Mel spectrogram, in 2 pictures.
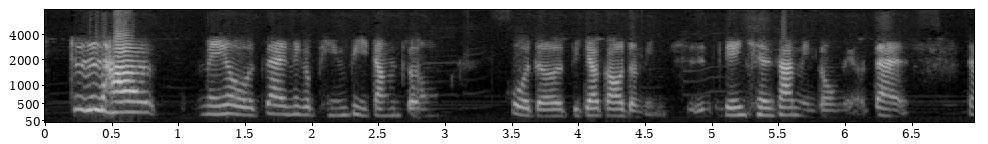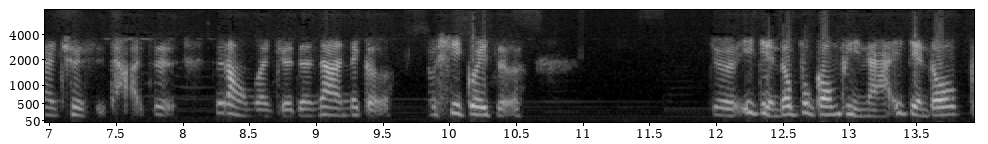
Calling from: Taipei, Taiwan; 我是台北的

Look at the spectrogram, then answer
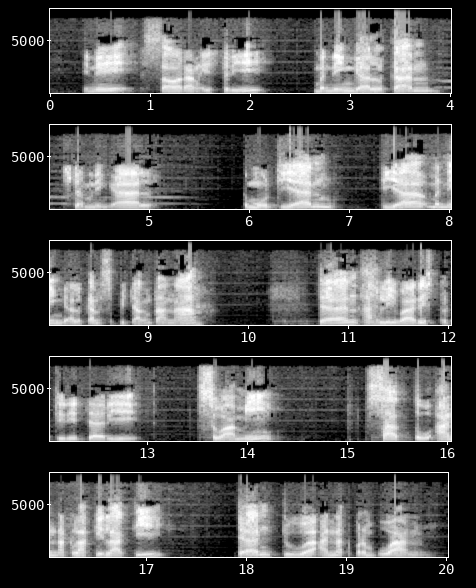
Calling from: Pemalang, Central Java, Indonesia; Pemalang.

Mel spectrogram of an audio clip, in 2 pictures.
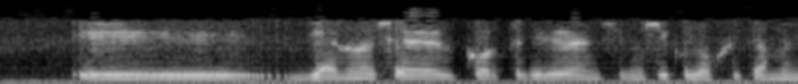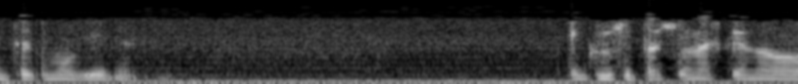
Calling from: Valencia, Valencian Community, Spain; Mire, yo le llamo desde Valencia.

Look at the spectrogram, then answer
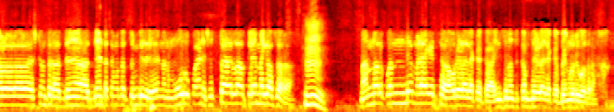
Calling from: Udbal, Karnataka, India; ನಮ್ಮ ಉದ್ಬಳ ಪಂಚಾಯತ್ ಆಗ್ತೀವಿ ಬರುತ್ತೆ ನಮ್ಮೂರು. ಉದ್ಬಳ ಪಂಚಾಯತ್ಗೆ ಅಂದ್ರೆ ನಮ್ಮ ಉಳ್ಳೂರು ಹೋಬಳಿಗೆ

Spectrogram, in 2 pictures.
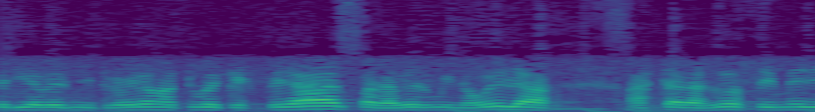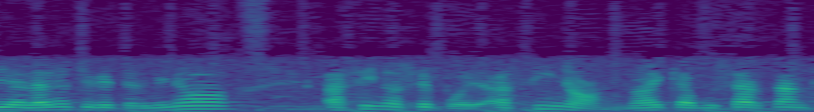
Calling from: Banfield, Buenos Aires Province, Argentina; de Banfield.

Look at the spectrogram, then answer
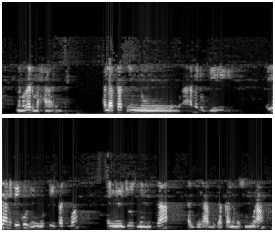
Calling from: Jeddah, Makkah Province, Saudi Arabia

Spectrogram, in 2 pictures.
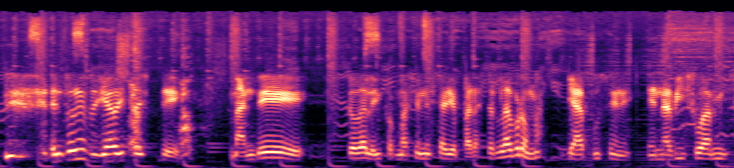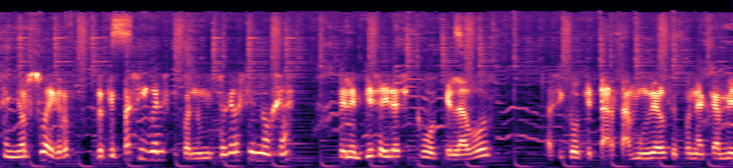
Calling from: Gustavo A. Madero, Mexico City, Mexico; Pues estamos acá en la Gustavo Madero.

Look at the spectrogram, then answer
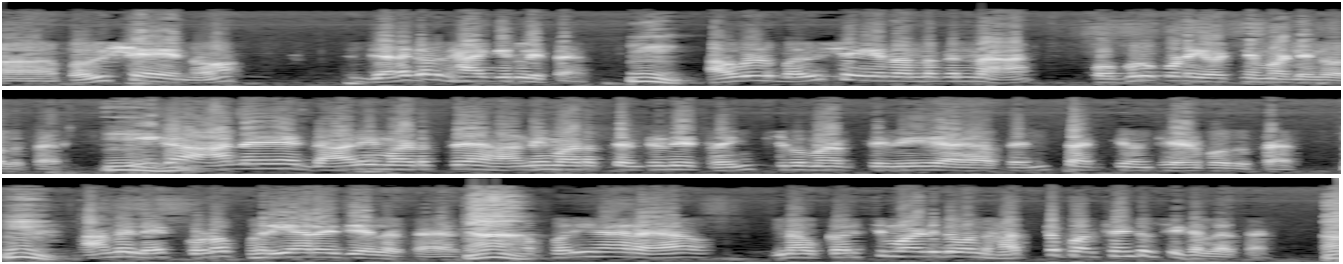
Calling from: Alur, Karnataka, India; ಹಾಸನ ಜಿಲ್ಲೆ ಆಲೂರು ತಾಲೂಕಿಂದ ಮಾತಾಡೋದು.

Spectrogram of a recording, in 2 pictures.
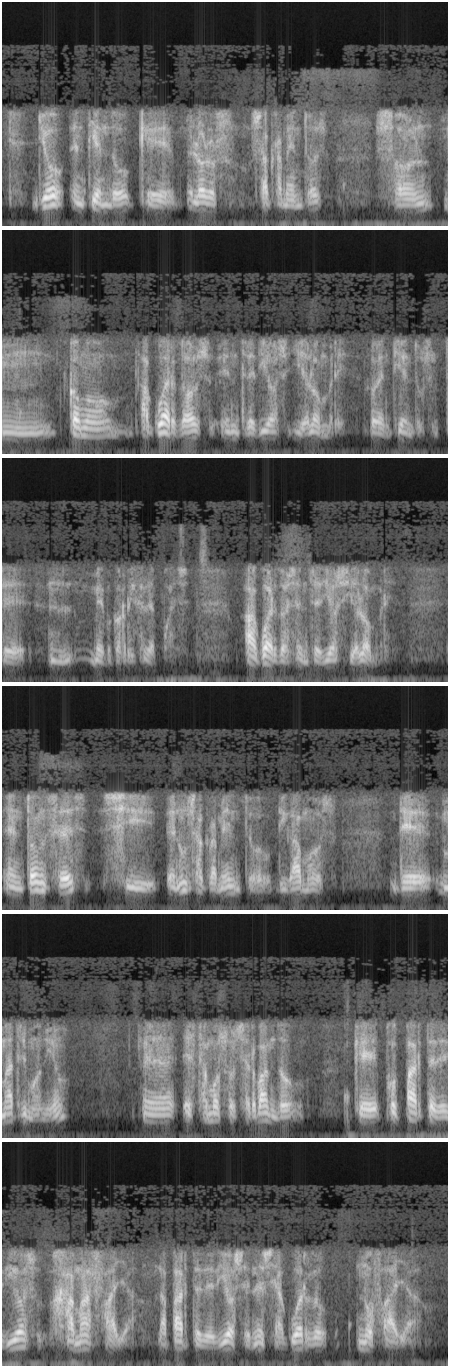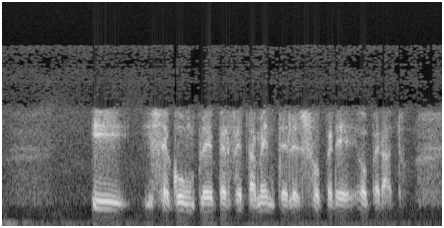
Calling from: Murcia, Region of Murcia, Spain; de Murcia.

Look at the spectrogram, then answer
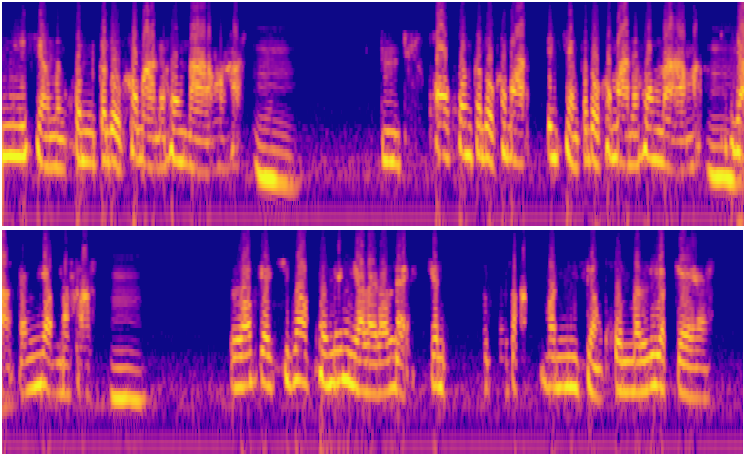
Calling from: Thailand; ชัยภูมิค่ะ

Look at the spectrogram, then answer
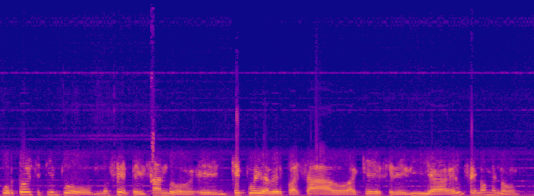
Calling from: Lima, Peru; Acá, Lima Cercado.

